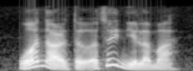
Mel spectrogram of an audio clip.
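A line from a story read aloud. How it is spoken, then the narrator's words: Asking with a wry smile. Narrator (Chinese): 哥哥面带苦笑问道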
